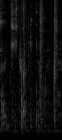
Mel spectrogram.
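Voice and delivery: whispered aside. Real, not acted. Aside about dropping the card.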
